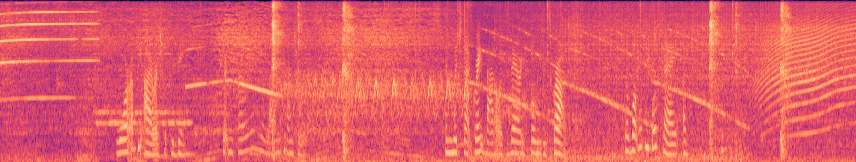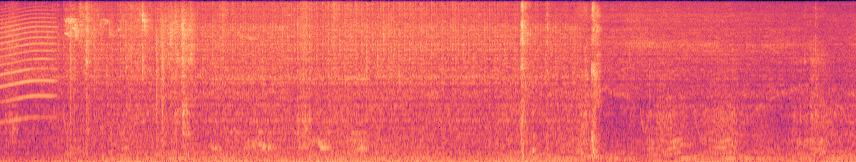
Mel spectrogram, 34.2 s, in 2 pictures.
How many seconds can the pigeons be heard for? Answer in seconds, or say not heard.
6 s.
